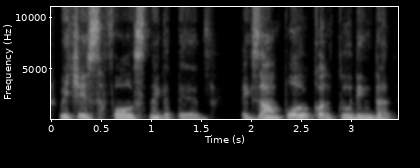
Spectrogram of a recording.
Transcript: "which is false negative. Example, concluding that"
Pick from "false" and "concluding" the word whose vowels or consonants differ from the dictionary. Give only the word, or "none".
none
